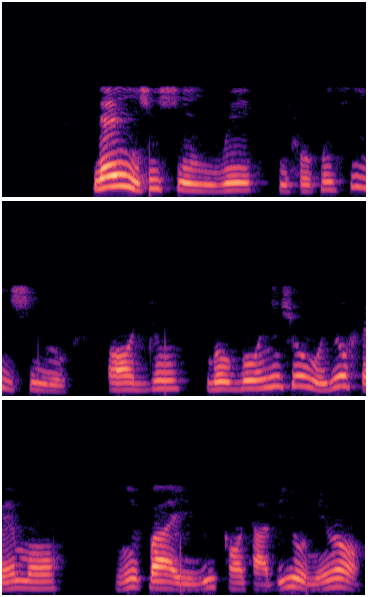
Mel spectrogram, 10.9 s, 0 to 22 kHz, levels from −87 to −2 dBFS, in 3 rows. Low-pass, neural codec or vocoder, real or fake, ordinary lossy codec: 3.6 kHz; none; real; none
